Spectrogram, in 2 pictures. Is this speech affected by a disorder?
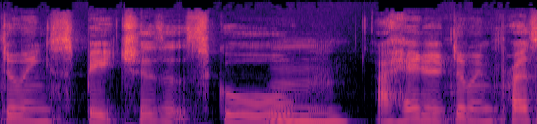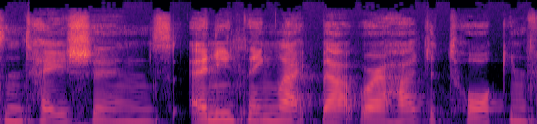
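Yes: cleft palate; congenital cleft palate, more severe than mother's, palate plate fitted as newborn, grommets at nine months, bone graft, about five operations; palatal fistulas remaining, fistula closure surgery this year, another surgery planned; speech affected and not clear in childhood, disliked speaking in front of class.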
